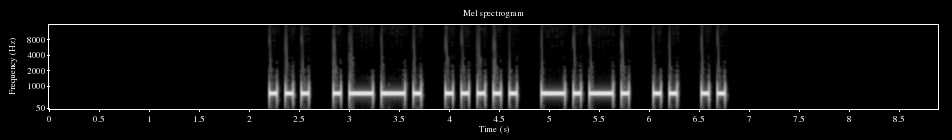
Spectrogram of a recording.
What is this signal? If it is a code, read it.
Morse code, heard as a keyed tone, about 15 wpm, 700 Hz. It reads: SP5CII
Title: DXCC-100 Call Signs - 6 Characters - 15wpm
